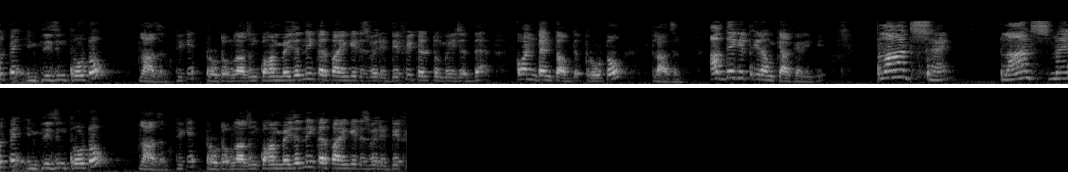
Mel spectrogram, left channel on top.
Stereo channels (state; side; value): drops out; right; at 4.1 s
